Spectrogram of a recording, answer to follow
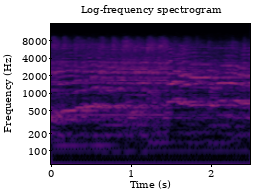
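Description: Clarinet playing a melody with pitch slides between notes.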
